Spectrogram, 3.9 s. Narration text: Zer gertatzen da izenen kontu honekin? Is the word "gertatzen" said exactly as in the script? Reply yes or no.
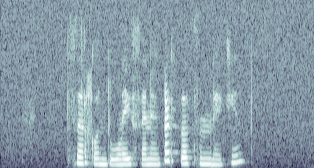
no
